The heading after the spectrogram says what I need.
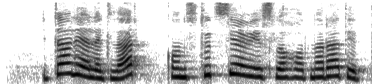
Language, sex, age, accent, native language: Uzbek, female, 18-24, Farg'ona, Uzbek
